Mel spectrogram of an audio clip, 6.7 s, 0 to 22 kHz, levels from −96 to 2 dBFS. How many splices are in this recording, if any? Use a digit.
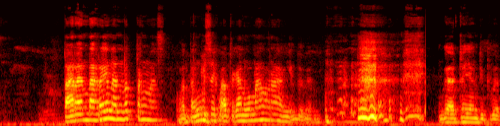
1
